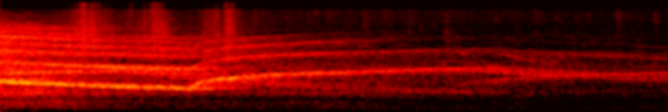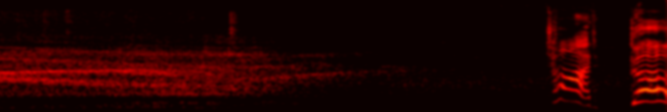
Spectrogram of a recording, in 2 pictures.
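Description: An ambulance siren in a video game wails in a loud, sweeping rise and fall, then fades away over several seconds, followed by a brief voice at the end.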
